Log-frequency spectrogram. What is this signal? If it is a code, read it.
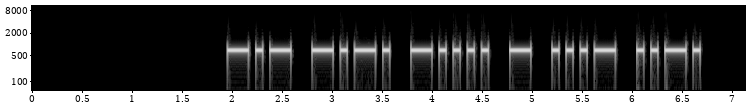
Morse code, heard as a keyed tone, about 17 wpm, 700 Hz. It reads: KC6TVF
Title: USA Call Signs - 6 Characters - Repeated 2x - 17wpm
